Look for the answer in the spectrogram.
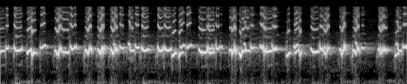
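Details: Yellow-vented bulbuls chorusing in rapid 'ropelan' style, a lure for getting birds to sing; busy stream of sharp bubbly whistles, several per second, overlapping voices and no background noise.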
